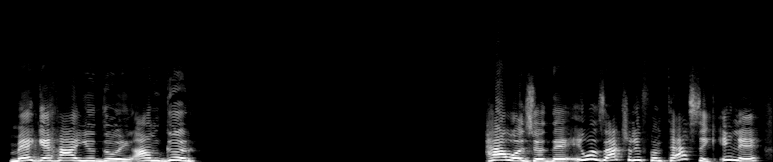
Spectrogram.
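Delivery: mock chat. Host mimics Megan's chat with a light British tag. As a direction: act out chatting with her, innit.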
